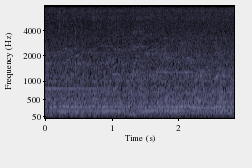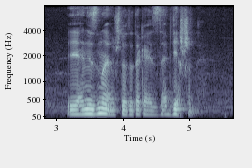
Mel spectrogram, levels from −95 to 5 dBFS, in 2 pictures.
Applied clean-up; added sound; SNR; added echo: none; none; none; none.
